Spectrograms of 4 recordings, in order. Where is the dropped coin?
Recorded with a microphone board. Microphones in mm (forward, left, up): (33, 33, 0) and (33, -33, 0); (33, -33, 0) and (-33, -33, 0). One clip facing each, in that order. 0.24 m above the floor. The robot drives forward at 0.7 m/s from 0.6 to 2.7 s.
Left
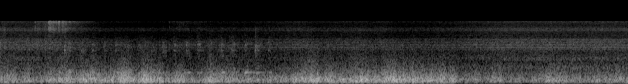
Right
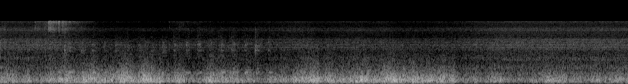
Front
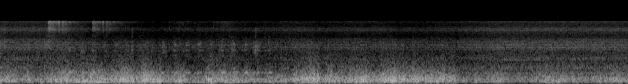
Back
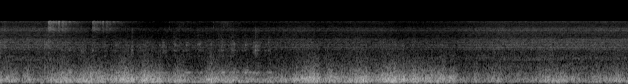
No dropped coin in this recording.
